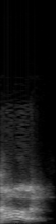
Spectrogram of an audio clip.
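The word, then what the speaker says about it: Mahli: Well, Merari had two sons, Mushy and Molly. Like Molly Skaggs, okay? That's a big girl's name today, but it's spelled M-A-H-L-I, Molly, okay?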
